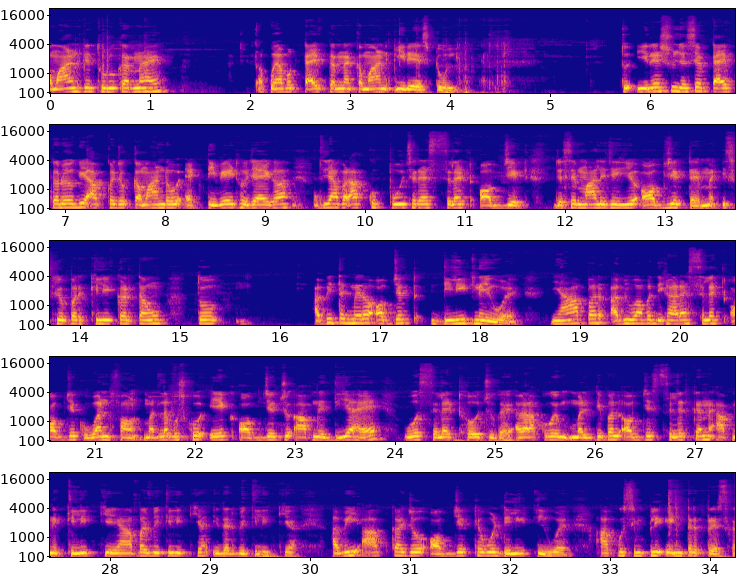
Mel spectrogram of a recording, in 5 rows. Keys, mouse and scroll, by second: 0.7 ctrl+z, 1.5-1.9 scroll down 1, 2.5 click, 3.0-4.6 typing, 6.1 middle click, 7.1-7.6 scroll up 1, 14.2 click, 28.2 click, 33.6 Return.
